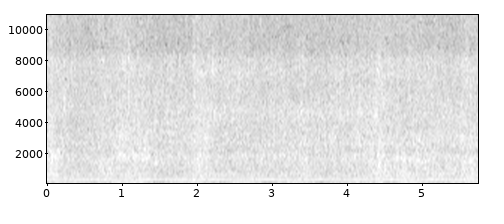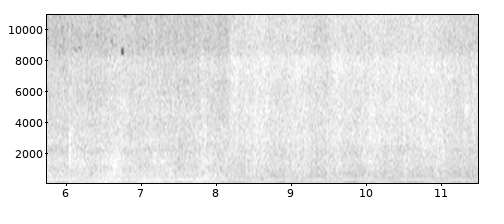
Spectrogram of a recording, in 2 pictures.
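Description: Chicken liver masala sizzling steadily as it is stir-fried on high heat in a nonstick wok, with a spatula scraping through it now and then. A low hum pulses at an even rhythm underneath.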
